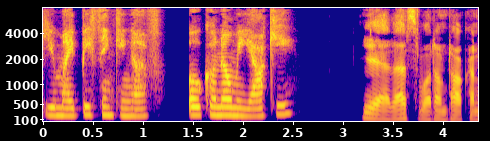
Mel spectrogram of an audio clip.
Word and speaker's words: okonomiyaki: well not that particular one I'm talking about okoma Yaki that's sounds delicious what is okam yaki I guess I said it wrong don't worry I think I know what you might be thinking of okonomiyaki yeah that's what I'm talking about oh I'm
